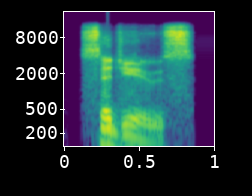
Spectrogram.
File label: "seduce", British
